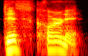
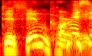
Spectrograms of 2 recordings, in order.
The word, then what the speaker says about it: Disincarnate: You said Discarnate. And in actual fact, there is a band now called Discarnet. My band's called Disincarnate.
